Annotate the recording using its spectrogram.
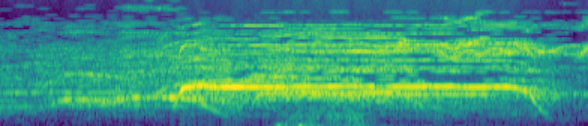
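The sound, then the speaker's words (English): A large concert crowd on Thanksgiving night screams and cheers loudly, with sustained high-pitched shrieks and whoops blending into a dense roar that swells midway and holds for several seconds. “We have these in-ear monitors now, so you gotta scream extra loud so we can hear you.”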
